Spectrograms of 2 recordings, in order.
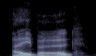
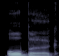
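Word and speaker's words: Åberg: The A sounds like the O in Thor. – Oh. – So Ludwig Aberg should be pronounced Ludwig Aberg, I think is what he's saying.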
